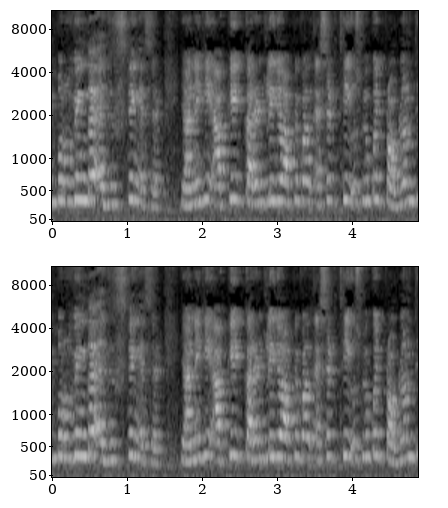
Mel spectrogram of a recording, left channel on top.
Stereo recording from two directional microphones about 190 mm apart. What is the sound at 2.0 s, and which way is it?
A woman's voice, 15° right (ahead or behind).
